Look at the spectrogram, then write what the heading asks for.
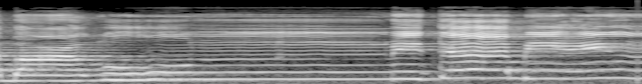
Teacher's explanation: میم ساکن کے بعد با آ جائے تو اخفاء شفوی ہوتا ہے، یہاں پر غنہ زمانی کر کے پڑھیں گے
